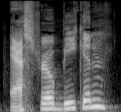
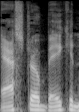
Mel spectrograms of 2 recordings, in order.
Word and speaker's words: Astro Beacon: Triple D one and I mispronounced in one of the episodes one of the star dragon world cards and it's be Astro beacon and I called it Astro bacon instead so now anytime about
